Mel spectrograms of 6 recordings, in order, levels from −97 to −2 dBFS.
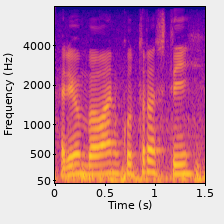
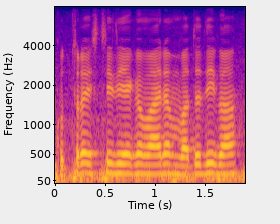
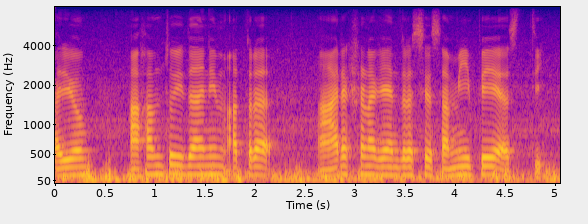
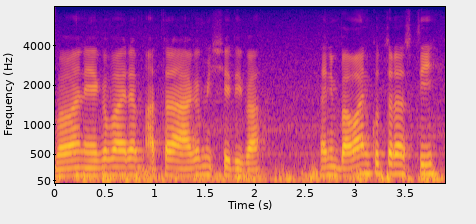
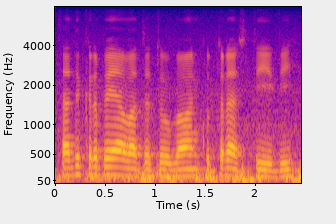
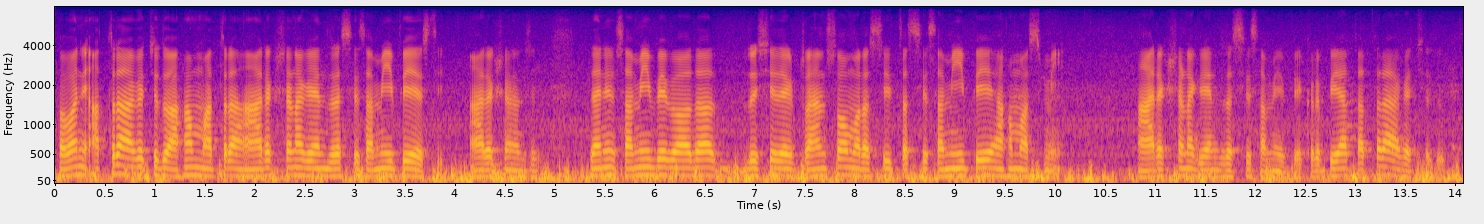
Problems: constant background noise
